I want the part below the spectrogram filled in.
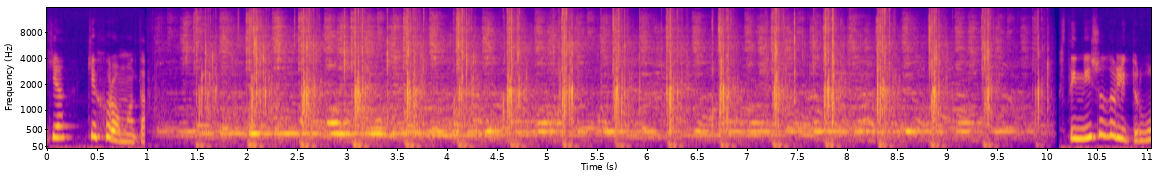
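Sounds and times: music with steady beat: 1.0 - 10.1.

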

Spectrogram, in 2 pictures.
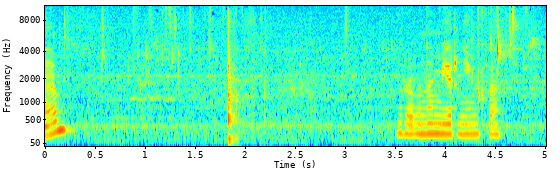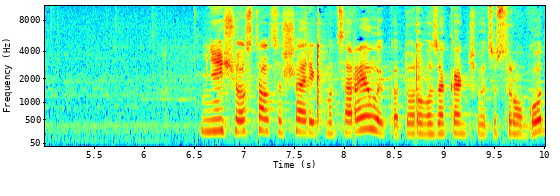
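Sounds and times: liquid trickling into dish: 0.4 - 2.4, 4.0 - 6.9.

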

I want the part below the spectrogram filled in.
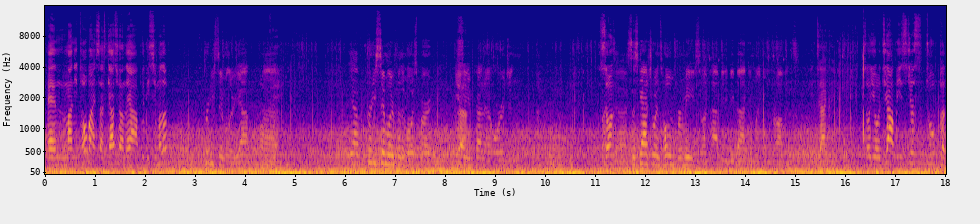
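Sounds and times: person talking: 0.0 - 2.5, 3.2 - 4.8, 6.1 - 10.0, 10.6 - 18.0
road and engine rumble in truck cab: 0.0 - 18.0.

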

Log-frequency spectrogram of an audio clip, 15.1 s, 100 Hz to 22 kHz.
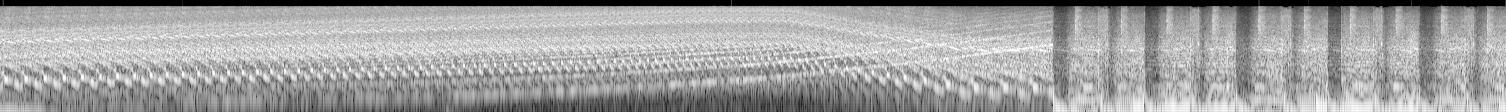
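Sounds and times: synth tones sliding in pitch: 0.0 - 13.2
electronic dance music build-up: 0.0 - 15.0.

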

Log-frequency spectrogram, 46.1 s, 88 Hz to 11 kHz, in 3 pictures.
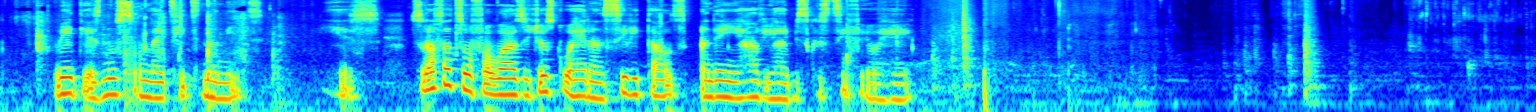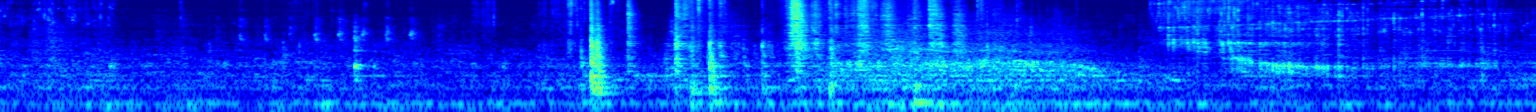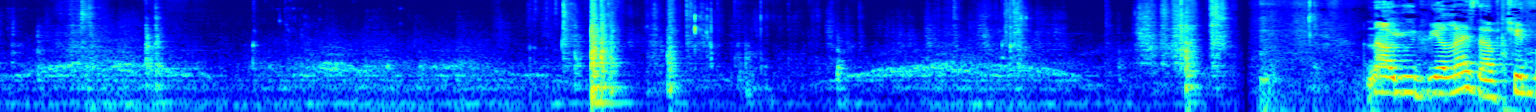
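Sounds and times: tea pouring into plastic bottle: 14.0 - 16.6, 26.8 - 30.9
scraping rubbing sounds: 23.0 - 26.3, 37.1 - 43.2.

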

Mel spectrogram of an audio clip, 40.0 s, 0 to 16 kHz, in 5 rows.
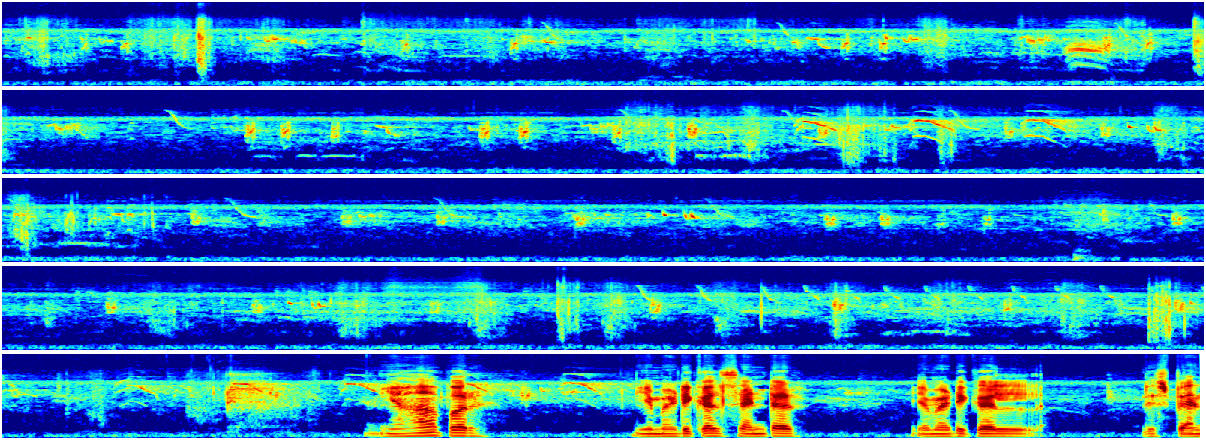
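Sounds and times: birds chirping and calling: 0.0 - 40.0.

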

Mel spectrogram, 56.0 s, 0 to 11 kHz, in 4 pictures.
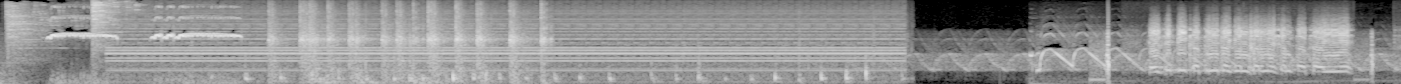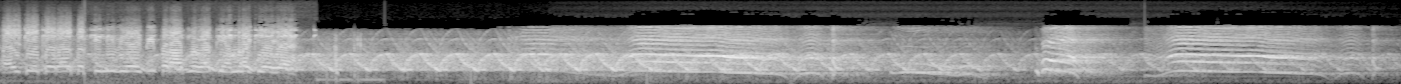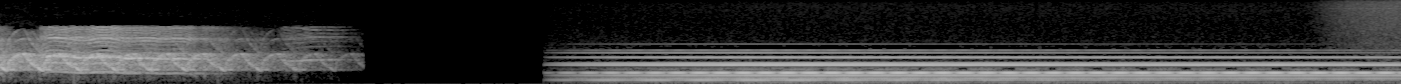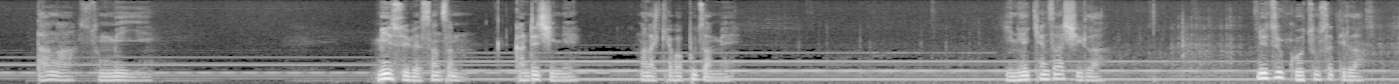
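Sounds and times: trilled whistle blasts: 0.4 - 4.0
sirens wailing: 0.6 - 31.3, 41.4 - 56.0
sirens yelping: 0.6 - 31.4
hum of held tones: 1.0 - 9.1, 34.0 - 45.8, 46.7 - 52.5
sharp knocks: 2.1 - 9.1.

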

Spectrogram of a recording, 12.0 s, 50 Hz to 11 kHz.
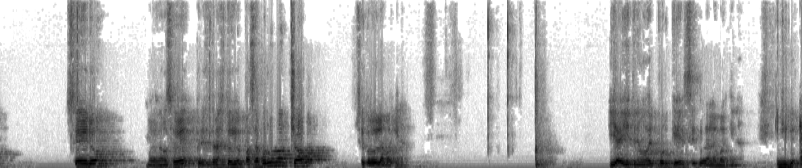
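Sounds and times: faint low hum: 0.0 - 12.0
short sharp clicks: 7.3 - 8.4.

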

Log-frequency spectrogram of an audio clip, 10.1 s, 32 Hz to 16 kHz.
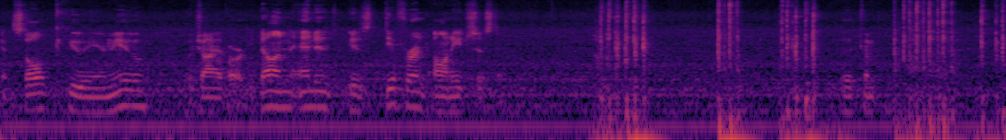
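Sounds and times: computer keyboard typing: 6.0 - 6.6, 7.2 - 8.2, 8.9 - 10.0.

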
